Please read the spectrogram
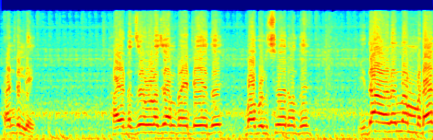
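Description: A man talking in Malayalam over a small motorcycle engine idling steadily underneath. The engine runs with a homemade water-electrolysis hydrogen generator switched on.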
